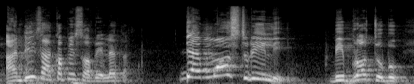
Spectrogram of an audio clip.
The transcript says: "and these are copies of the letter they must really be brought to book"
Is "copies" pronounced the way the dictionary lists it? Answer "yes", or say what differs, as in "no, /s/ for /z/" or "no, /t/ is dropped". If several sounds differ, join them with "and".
no, /s/ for /z/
